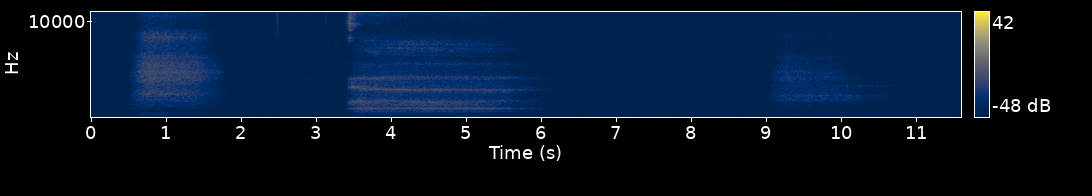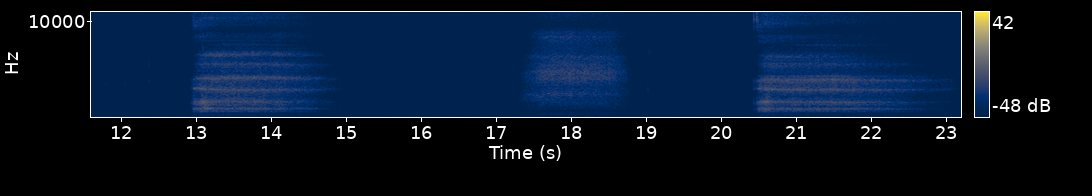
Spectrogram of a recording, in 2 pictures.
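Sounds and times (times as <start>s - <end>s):
steady low hum: 0.0s - 23.1s
slow deep breathing during a guided meditation: 0.5s - 1.8s, 3.4s - 6.4s, 9.0s - 10.9s, 13.0s - 15.2s, 17.3s - 18.9s, 20.4s - 23.1s.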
